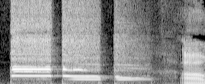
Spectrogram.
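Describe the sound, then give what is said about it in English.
A train whistle sound effect: three steady, breathy, chord-like blasts in quick succession, then a shorter, lower-pitched toot to finish. It is loud and there is no talking. “Blow the chain whistle.”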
